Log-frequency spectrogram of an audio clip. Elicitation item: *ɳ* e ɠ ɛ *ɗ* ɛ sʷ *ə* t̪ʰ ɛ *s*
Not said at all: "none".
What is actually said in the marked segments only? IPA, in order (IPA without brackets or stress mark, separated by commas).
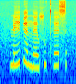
ɳ, n̪, ɪ, s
